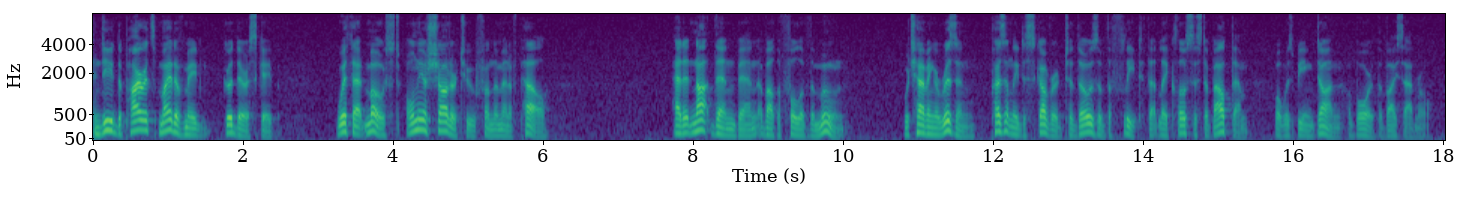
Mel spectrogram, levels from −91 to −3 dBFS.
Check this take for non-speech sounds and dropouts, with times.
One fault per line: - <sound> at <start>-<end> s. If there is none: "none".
none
